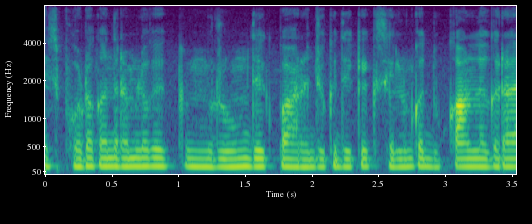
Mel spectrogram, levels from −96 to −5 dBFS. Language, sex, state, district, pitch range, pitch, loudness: Hindi, male, Bihar, Kaimur, 140-145 Hz, 145 Hz, -21 LUFS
